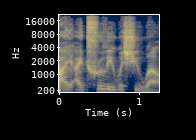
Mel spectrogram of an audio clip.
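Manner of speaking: mock utterly earnest, heartfelt, halting sincerity. Retelling what she said as the speaker left the bus, most sincere voice. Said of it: "in the most sincere like voice I've ever heard".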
